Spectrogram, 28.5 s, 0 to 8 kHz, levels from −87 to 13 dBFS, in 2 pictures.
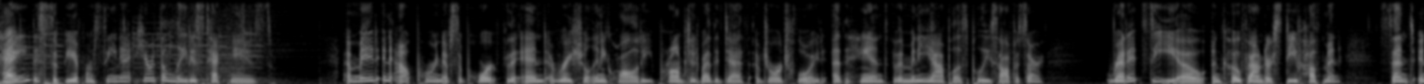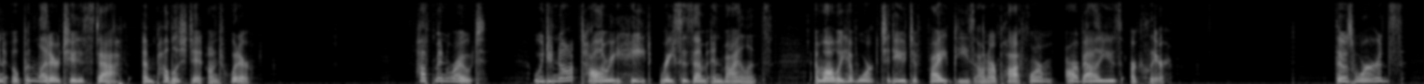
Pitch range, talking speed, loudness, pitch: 180-235 Hz, 180 wpm, -29 LUFS, 200 Hz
